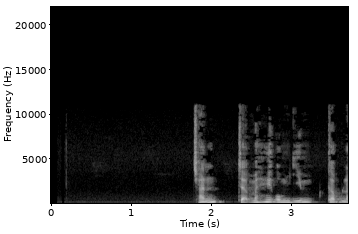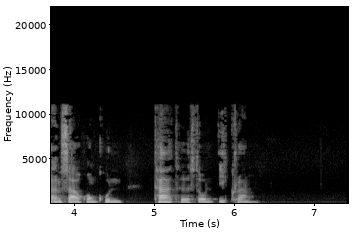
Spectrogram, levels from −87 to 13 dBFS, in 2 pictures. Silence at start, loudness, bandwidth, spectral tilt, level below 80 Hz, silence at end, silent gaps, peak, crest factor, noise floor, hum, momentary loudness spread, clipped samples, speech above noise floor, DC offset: 1.8 s; -22 LUFS; 11.5 kHz; -4.5 dB/octave; -64 dBFS; 1.15 s; none; 0 dBFS; 22 dB; -68 dBFS; none; 10 LU; under 0.1%; 47 dB; under 0.1%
